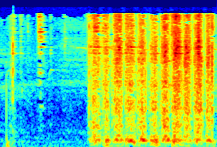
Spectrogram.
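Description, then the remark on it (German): A hand saw cuts through a wooden beam in quick, rhythmic back-and-forth strokes, each stroke a loud rasping scrape, starting after a second of a few faint taps and continuing steadily until the beam is cut through. “Sauberen Cut, wir haben jetzt den Balken gespalten.”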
